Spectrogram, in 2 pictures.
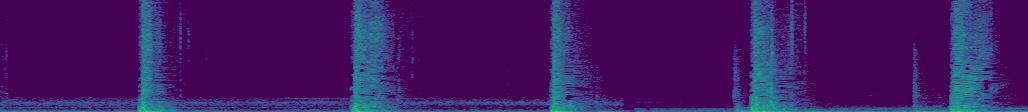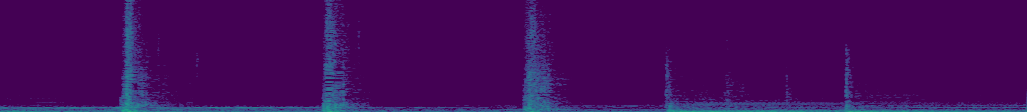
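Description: Repeated heavy thudding blows from a weapon striking down, about ten sharp thwacks at a steady pace of roughly one per second, the last few fainter, over a low humming backdrop.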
